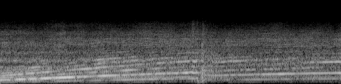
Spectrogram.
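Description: A car engine accelerates steadily, its pitch climbing over several seconds with a brief break partway through, like a gear change, then rising again. Loud and continuous, with no voices.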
